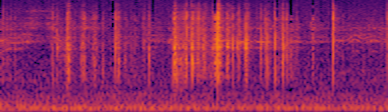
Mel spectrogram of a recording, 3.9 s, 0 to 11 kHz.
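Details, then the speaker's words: 1963 Carmen 2 Romanian valve radio, warmed up, on medium wave with an antenna, magic eye lit: irregular scratchy crackles over a low hum with no station. The amplifier works but there is no reception, cause still to be traced. "there's some crackling there so the amplified parts working but nothing else"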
